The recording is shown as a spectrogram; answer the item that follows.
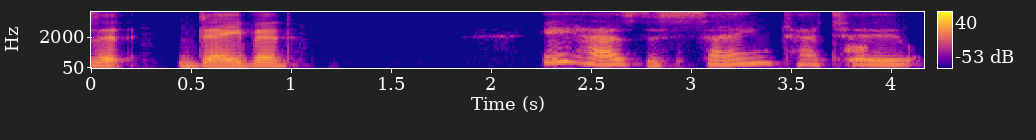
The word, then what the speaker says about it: DV4D: Some people look at his name and it looks it looks like D4 VD and he pronounces it David.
